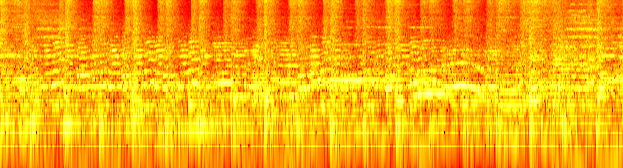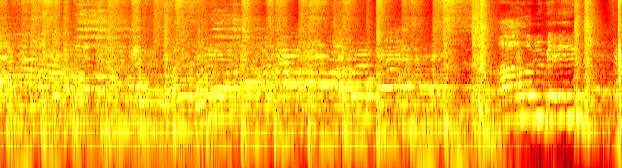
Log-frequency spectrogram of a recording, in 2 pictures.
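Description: Live blues shuffle played by a band of Richter-tuned harmonica, electric guitar, upright bass and drum kit, with no vocal. The harmonica leads with bending, horn-like lines over a steady shuffle beat, and the low end thins out near the end.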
